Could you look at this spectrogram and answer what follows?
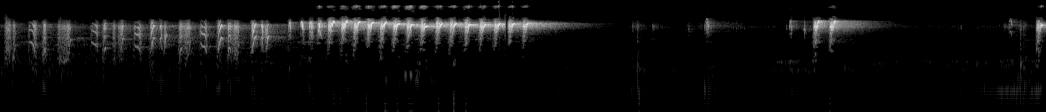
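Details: Grey-cheeked bulbul song used as a lure to make kept and wild birds respond: a long run of high, rapid clipped notes swelling louder, then falling silent, followed by a few scattered short chirps and a brief burst.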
